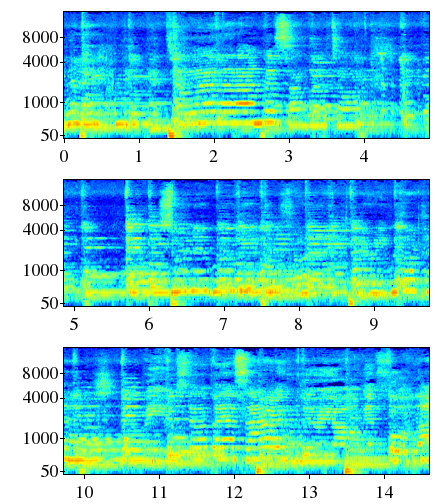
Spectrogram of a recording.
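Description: Live acoustic band playing: a mandolin and a small acoustic guitar strummed together, with a harmonica carrying the sustained melody through a microphone.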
